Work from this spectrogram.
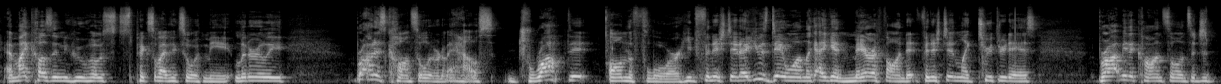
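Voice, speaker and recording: A man's voice: a little high, brisk. A man co-hosting a casual discussion show, telling anecdotes in a chatty, enthusiastic way. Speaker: talk show co-host. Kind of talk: casual video game and film discussion.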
